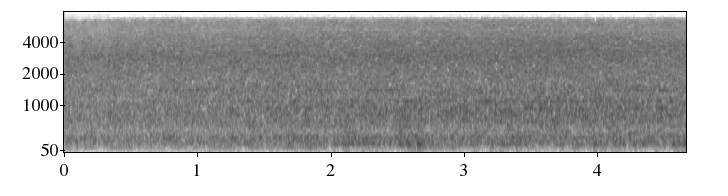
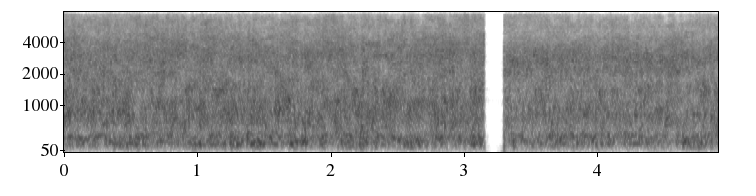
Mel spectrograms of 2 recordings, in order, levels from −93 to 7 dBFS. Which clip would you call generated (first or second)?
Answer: second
